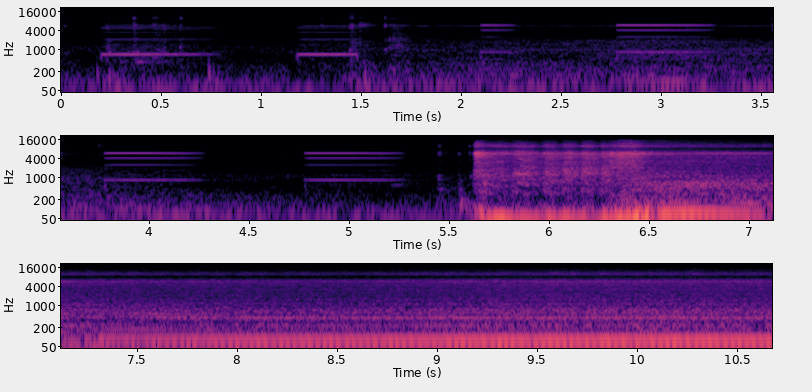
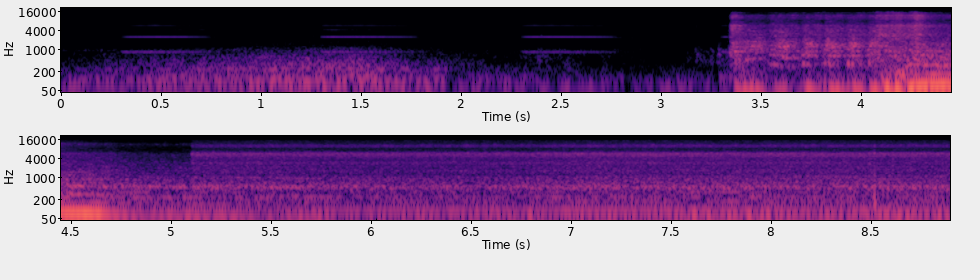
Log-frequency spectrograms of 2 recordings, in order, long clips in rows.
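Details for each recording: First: 4th-gen (2009–2014) Acura TL with 172,000 miles, cold start after servicing the sticking starter: dash chimes, then a brief crank that catches cleanly to a steady idle. The previous starter screech/grind is gone, a normal start. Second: 2009-2014 Acura TL: chimes, cranks and fires with a brief harsh screech as it catches, starter staying engaged a split second after running; sticking Bendix, to be lubricated.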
